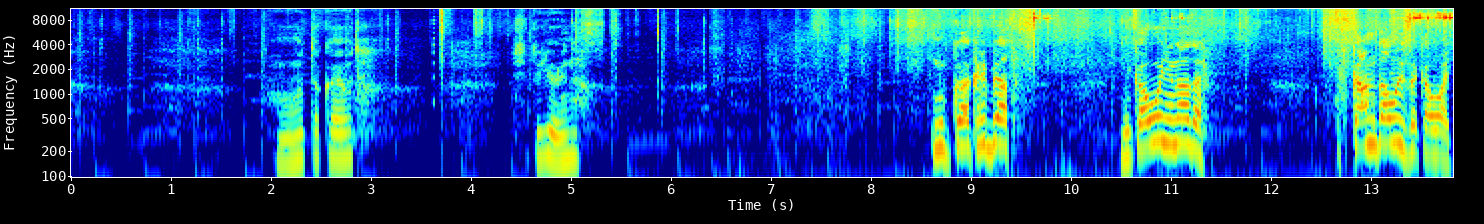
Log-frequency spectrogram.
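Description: Footsteps crunch and rustle through dry grass outdoors.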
